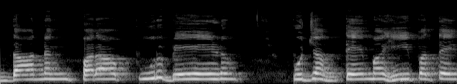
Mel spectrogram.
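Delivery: slow, measured chanting of the verse; scripture recitation. Shown as a demonstration. Teacher leading the sangat through the shlok, slow recitation. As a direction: recite each syllable slowly for the congregation.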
